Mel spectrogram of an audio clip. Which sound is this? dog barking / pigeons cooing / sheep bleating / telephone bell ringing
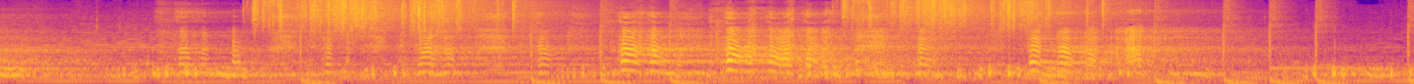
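pigeons cooing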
